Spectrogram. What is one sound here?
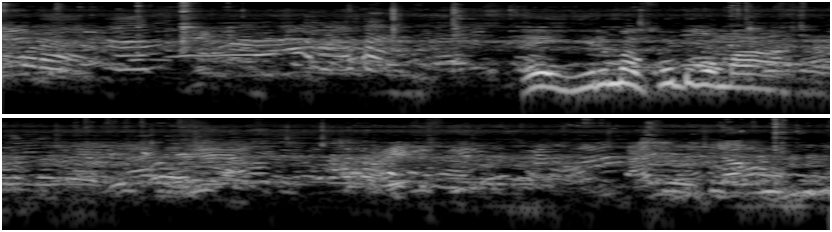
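A crowd of men, women and children chatters and calls out nearby outdoors.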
